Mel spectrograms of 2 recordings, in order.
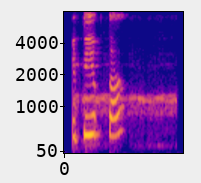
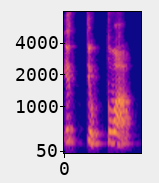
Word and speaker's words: इत्युक्त्वा: हाँ उक्ता नहीं है, उक्त्वा है। उक्त्वा, ओके। हाँ तो बोलिए एक बार उच्चारण सही से। इत्युक्त्वा।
